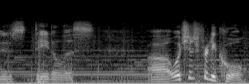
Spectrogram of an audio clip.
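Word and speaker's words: Daedalus: think it actually is pronounced datalis and not of Dallas as I was pronouncing it because I was saying de of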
